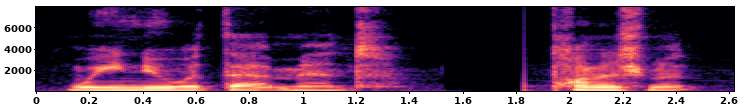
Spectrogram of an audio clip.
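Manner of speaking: ordinary delivery, nothing marked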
